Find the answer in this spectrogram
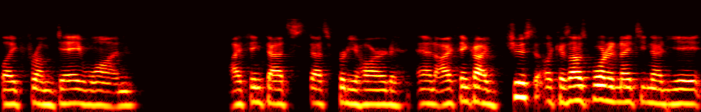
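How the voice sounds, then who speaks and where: A man at a fairly high pitch, moderate pace and flat, monotone intonation. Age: 20s. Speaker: online creator, writer and videographer. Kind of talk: casual interview chat. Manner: casual, many filler words.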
